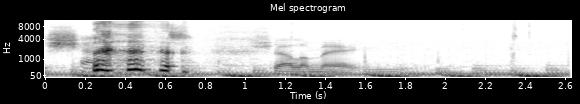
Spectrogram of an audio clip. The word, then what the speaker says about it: Chalamet: okay calm enough down Timothy shot chalamet is that how you pronounce it yeah the t is silent so I think I'm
